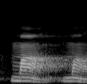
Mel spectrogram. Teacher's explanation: 2 ചുണ്ടിൻ്റെയും അറ്റങ്ങൾ നന്നായിട്ട് സ്പർശിച്ചു കൊണ്ടാണ് മാ എന്ന് പറയുക. അപ്പോൾ 2 ചുണ്ടിൻ്റെയും തെല്ല് മുഴുവനും തൊട്ടുകൊണ്ട് ഉച്ചരിക്കുന്ന അക്ഷരമാണ് മീം എന്ന് പറയുന്നത്.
